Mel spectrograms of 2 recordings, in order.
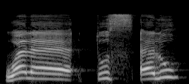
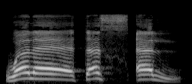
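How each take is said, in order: First: تسأل said tus'alu, with damma on ta; u on both ta and lam of تسأل; Hafs reading. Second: تسأل said tas'al, fatha on ta; a after ta, vowelless lam in تسأل; Warsh reading. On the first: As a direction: say ولا تسأل as wa-laa tus'alu. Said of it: "قرأ حفص بضم التاء". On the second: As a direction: say ولا تسأل as wa-laa tas'al. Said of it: "ورش يقرأ بفتح التاء". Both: Shown as a demonstration.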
